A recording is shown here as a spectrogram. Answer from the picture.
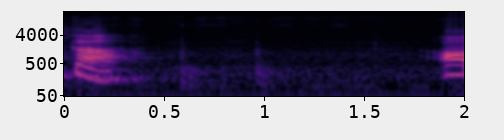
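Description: Faint scratching of a marker pen writing a word on a whiteboard.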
